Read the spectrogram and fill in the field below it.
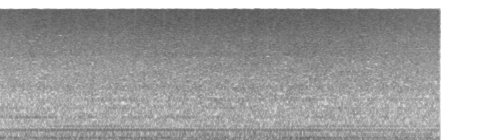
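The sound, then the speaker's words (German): A leaf blower roars steadily and loudly as it blows fallen leaves together, a harsh rush of air over a low engine drone, holding constant for a few seconds before cutting off abruptly. “sogar das Laub wird nicht mehr geharkt, sondern lautstark zusammengeblasen.”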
